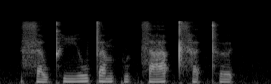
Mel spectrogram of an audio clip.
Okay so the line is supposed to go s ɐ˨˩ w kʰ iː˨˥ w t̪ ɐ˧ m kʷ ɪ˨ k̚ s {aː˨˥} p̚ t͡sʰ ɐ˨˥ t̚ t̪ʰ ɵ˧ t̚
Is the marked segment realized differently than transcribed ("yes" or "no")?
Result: no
